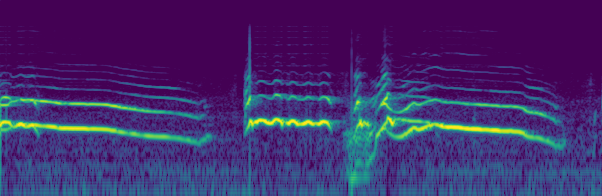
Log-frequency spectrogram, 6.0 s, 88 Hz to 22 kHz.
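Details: Paris, a female puppy of almost 11 months, howls while imitating a person's howl: long sliding tones that slowly fall in pitch, broken by a short pause and a wavering restart, then another long descending howl.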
